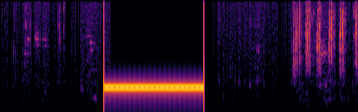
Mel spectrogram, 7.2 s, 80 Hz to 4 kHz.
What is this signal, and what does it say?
Ringback tone (North America), 440 + 480 Hz.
